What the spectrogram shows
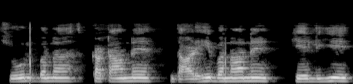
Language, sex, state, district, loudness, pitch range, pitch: Hindi, male, Bihar, Saran, -16 LUFS, 140-150 Hz, 150 Hz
